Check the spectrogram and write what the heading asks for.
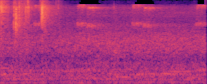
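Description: Hands rubbing water through wet hair and over a forehead, with soft squishing and dripping and a couple of short wet clicks early on.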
